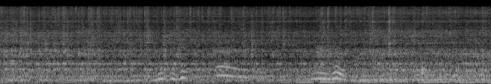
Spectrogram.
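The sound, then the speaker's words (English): An electric blender blending a drink whirs steadily and loudly from start to finish, a constant motor drone, with faint, indistinct voices murmuring underneath. “I'm going to pour this into the blender.”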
